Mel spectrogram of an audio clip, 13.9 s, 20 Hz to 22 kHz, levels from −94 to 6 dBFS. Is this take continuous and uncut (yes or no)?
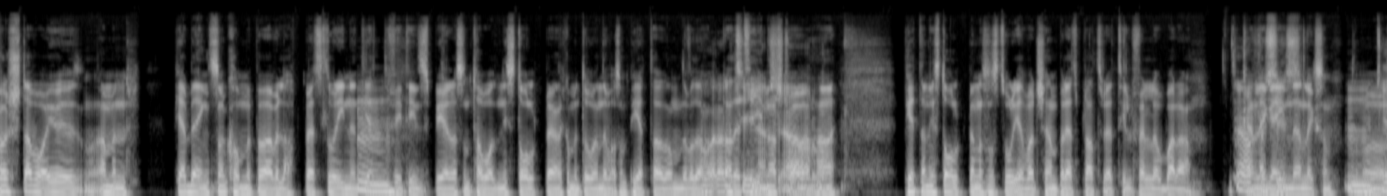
yes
